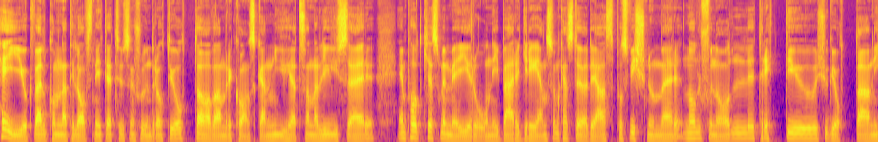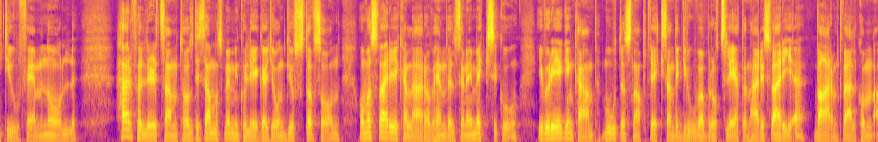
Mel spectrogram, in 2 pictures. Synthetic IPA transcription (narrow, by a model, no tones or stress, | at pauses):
hɛjɔkvɛːlkʰɔmnat̪ʰɪlɑːvsnɪt̪ːɛt̪ʰːʉ̟ːsənɧʉːɵnd̪ɾaɔt̪ːɪɔt̪ːaːvamɛɾɪkʰɑːnskanyːheːt̪sanalyːsəɾɛnpʰɔd̪kʰɛːst̪mɛːmɛjɾoːnɪbæɾɡɾeːnsɔmkʰanst̪øːd̪jaspʰɔsvɪʂɳɵmːəɾnɔlːɧʉ̟ːnɔlt̪ʰɾɛt̪ːɪʊɕʉ̟ːɡʊɔt̪ːanɪt̪ːɪʊfɛmːnɔlː | hæːɾfœljəɾɛt̪samt̪ʰɑːlt̪ʰɪlsamːansmɛmɪnkʰʊleːɡajɔːnɡɵst̪avsɔnɔmvasvæɾjəkʰanlæːɾʔaːvhɛnd̪əlsəɳaɪmɛksɪkʊ̰ | ɪvoːɾeːɡənkʰampmʊt̪̚d̪ɛnsnapt̪vɛksand̪əɡɾuːvabɾɔt̪slɪheːt̪ənɦæːɾɪsvæɾjə̰vaɾmt̪vɛːlkʰɔmna̰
